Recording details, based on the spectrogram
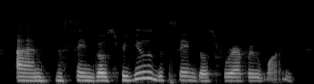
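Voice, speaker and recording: A woman with a Dutch accent and medium pitch. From Netherlands. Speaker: visibility strategist and author. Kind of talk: interview.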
